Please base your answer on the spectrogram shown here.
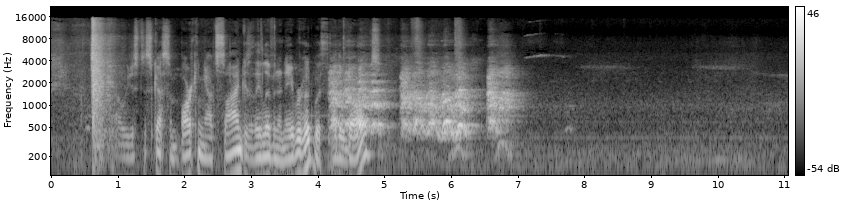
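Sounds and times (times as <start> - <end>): dog barking: 4.2 - 7.1.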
